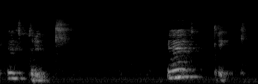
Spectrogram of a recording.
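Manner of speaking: "uttryck" with a quick rounded u before the double t; short vowel demo. Shown as a demonstration. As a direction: clip the vowel short and fast. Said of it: "duas consoantes".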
